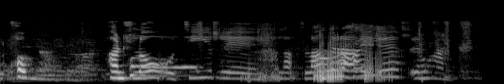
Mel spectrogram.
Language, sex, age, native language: Icelandic, male, 11, Icelandic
